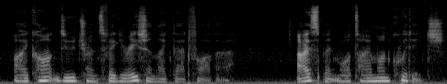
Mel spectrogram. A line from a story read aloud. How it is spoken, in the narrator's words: Draco flushed and then said quietly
